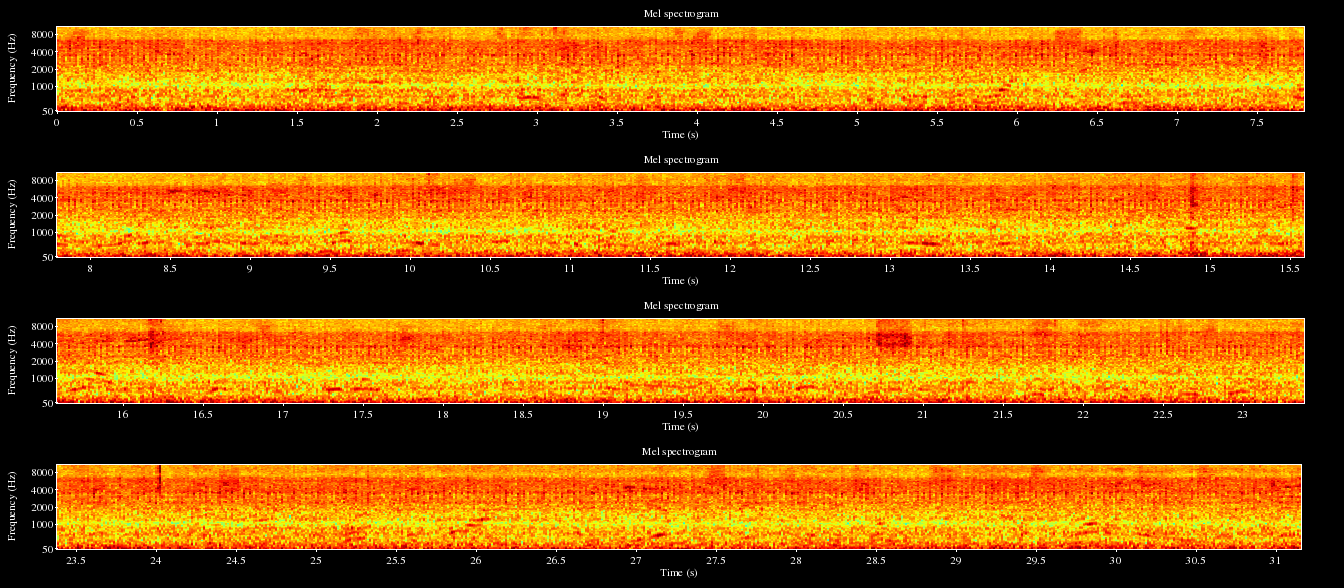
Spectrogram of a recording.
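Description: Steady low engine rumble without change, with faint distant voices over it.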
